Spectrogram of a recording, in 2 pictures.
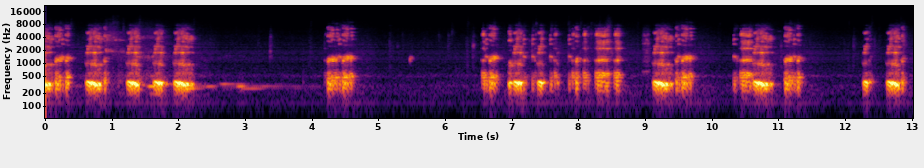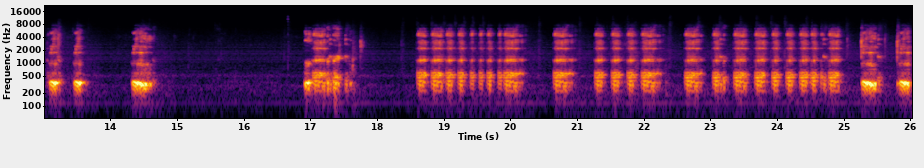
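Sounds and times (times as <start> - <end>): loud burps: 0.0 - 2.3, 4.2 - 4.7, 6.6 - 11.4, 16.9 - 17.6, 18.6 - 26.0.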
